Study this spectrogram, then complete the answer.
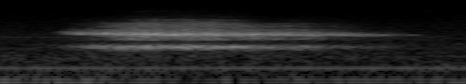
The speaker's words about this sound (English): We're going to take some deep breaths, okay? Breathe in and out.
